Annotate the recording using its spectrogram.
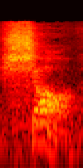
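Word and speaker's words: שָׁוְא: That word is Shua, or the Strong's Concordance says it's pronounced Shaw, Shinwal Aleph.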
